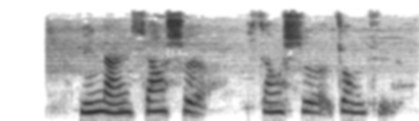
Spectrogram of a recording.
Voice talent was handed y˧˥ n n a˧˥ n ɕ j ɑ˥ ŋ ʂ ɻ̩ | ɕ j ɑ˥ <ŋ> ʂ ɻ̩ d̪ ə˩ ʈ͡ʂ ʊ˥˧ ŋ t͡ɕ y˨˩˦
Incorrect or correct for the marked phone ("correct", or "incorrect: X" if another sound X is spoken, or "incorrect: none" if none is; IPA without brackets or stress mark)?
correct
